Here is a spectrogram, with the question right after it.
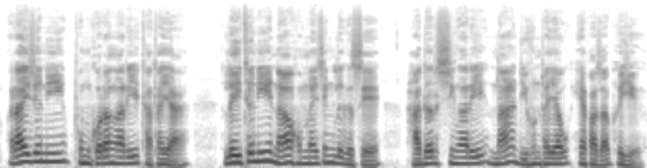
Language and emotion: Bodo, neutral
